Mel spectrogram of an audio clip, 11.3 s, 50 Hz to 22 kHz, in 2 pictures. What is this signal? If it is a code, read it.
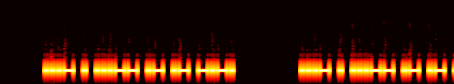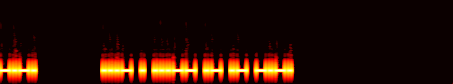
Morse code, heard as a keyed tone, about 30 wpm, 700 Hz. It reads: VE3AAC VE3AAC VE3AAC
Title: DXCC-100 Call Signs - 6 Characters - Repeated 3x - 30wpm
